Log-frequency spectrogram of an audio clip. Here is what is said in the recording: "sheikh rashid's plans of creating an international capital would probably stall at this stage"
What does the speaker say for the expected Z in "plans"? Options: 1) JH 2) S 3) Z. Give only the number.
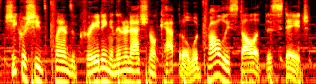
3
